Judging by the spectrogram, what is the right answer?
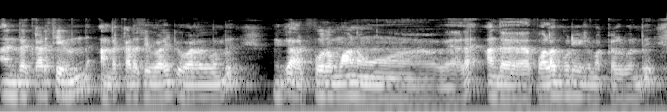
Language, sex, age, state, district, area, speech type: Tamil, male, 60+, Tamil Nadu, Tiruppur, rural, spontaneous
